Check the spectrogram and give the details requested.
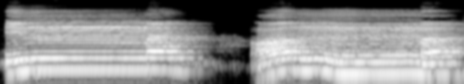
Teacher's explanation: Gunnah adalah nun atau mim yang bertasydid dibaca mendengung.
